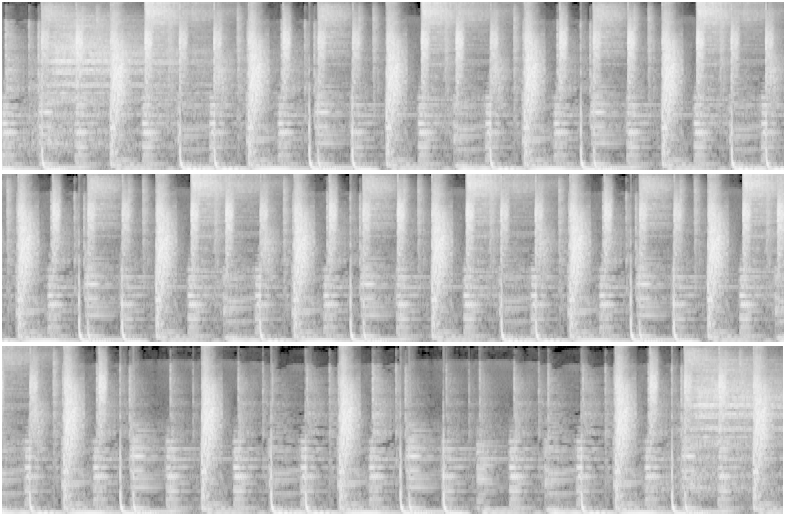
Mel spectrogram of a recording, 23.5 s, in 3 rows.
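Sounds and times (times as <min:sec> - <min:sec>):
boom bap instrumental: 0:00.1 - 0:23.4.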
